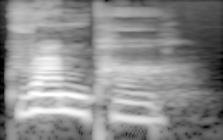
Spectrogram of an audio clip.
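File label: "grandpa", British English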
